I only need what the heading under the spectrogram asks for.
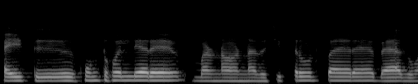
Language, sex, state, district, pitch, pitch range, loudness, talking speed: Tulu, female, Karnataka, Dakshina Kannada, 180 Hz, 165-185 Hz, -33 LUFS, 130 wpm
